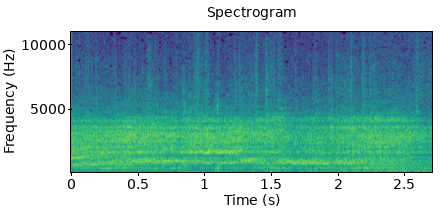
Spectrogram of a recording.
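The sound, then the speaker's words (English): A car starts up down the street and tears past with loud, screeching tires skidding on pavement, a sustained, harsh squeal over a roaring engine, continuous for a few seconds. “It was a short trip because a car started up down the street and the old man couldn't have made it with a pocket full of aces.”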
